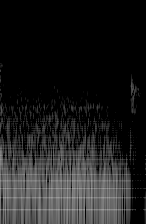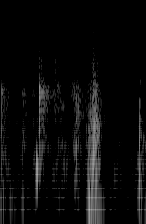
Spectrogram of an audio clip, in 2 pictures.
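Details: Hank the horse at the Kentucky Horse Park in Lexington, Kentucky, eating carrots, apples and peppermints: a low indoor hum gives way to sharp, irregular crunching bites, with several louder crunches near the end.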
